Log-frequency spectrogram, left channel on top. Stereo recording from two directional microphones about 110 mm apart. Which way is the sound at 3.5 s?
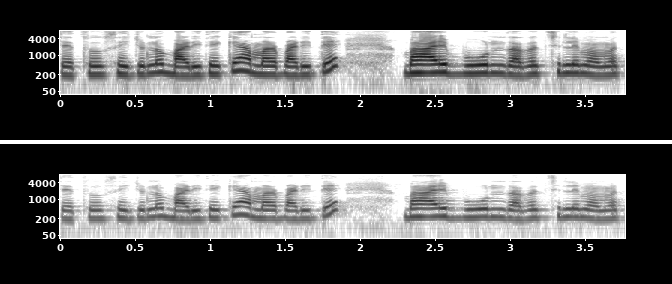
30° left (ahead or behind).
